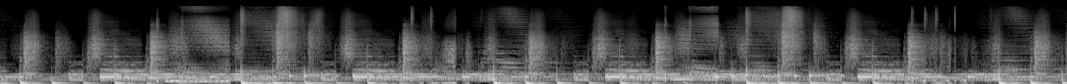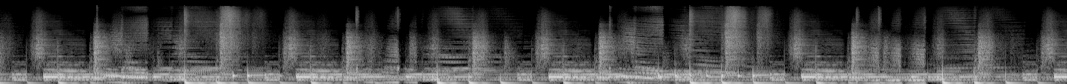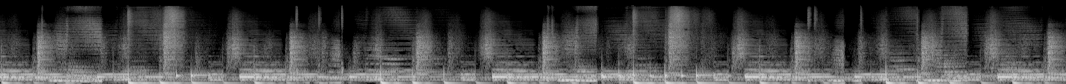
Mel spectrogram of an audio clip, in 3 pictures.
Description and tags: MA CrazyRhytms 5
Sound from pack: "Mobile Arcade"
100% FREE!
200 HQ SFX, and loops.
Best used for match3, platformer, runners.
abstract, digital, effect, electric, electronic, freaky, free-music, future, fx, game-sfx, glitch, lo-fi, loop, machine, noise, sci-fi, sfx, sound-design, soundeffect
